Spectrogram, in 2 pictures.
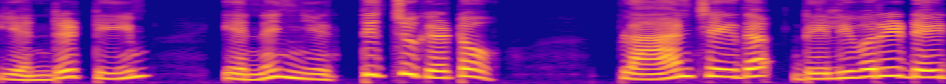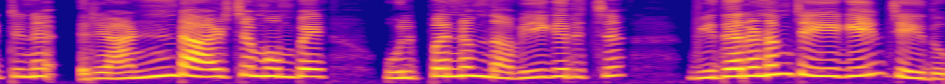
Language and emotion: Malayalam, surprised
